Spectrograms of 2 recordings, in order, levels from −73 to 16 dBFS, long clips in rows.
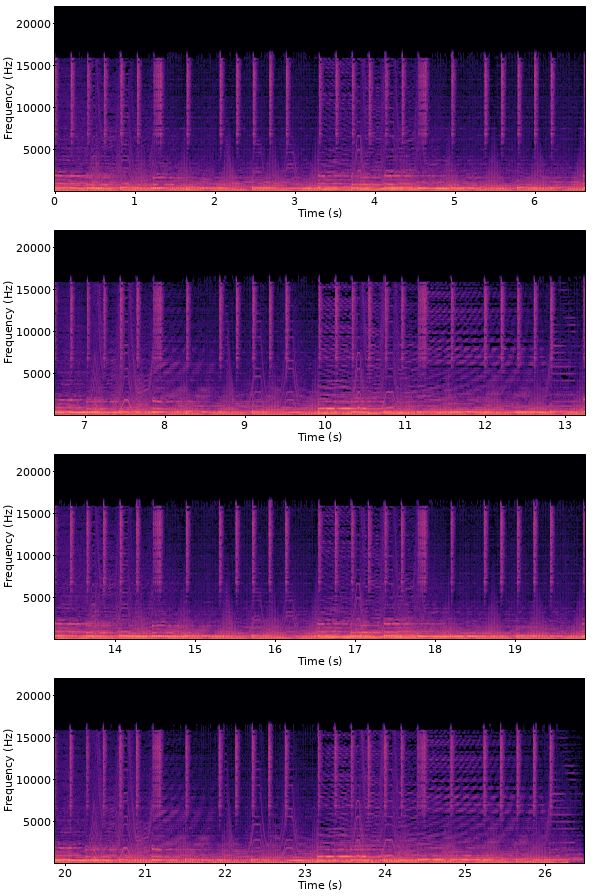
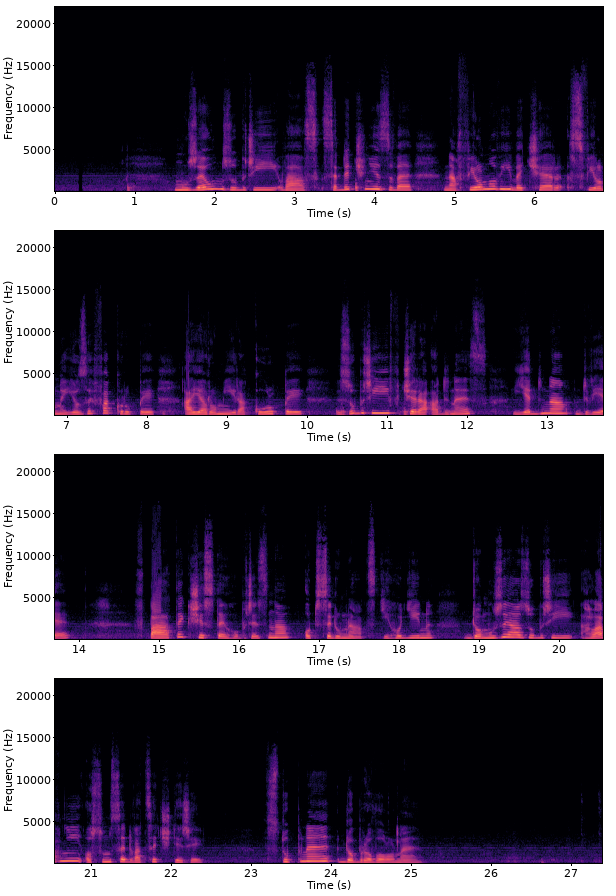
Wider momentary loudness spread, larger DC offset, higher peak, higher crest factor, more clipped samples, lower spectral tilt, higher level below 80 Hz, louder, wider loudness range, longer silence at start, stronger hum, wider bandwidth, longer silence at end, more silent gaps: second, 4 LU vs 12 LU; neither; about the same, 0 dBFS vs 0 dBFS; second, 12 dB vs 20 dB; neither; about the same, -6 dB/octave vs -5 dB/octave; first, -26 dBFS vs -66 dBFS; first, -13 LUFS vs -19 LUFS; about the same, 1 LU vs 3 LU; second, 0 s vs 0.9 s; neither; first, 17.5 kHz vs 14 kHz; second, 0 s vs 2.25 s; neither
